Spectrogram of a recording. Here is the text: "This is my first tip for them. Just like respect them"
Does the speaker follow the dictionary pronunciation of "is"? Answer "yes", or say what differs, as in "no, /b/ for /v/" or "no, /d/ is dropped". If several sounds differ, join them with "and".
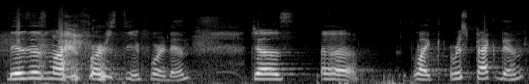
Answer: yes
